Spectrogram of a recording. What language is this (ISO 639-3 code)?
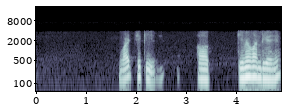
pan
